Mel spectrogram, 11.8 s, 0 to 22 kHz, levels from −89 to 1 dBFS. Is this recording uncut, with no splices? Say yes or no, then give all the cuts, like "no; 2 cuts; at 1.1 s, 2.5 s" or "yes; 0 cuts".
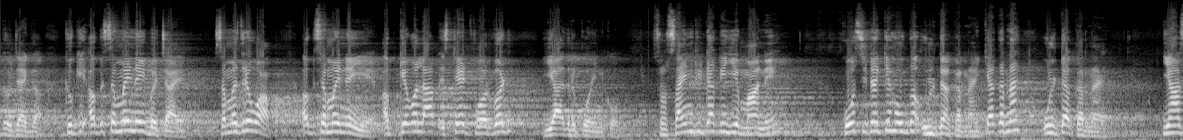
yes; 0 cuts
